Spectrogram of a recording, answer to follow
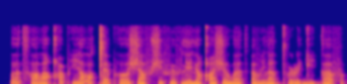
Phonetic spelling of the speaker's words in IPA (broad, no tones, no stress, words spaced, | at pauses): ɤt͡sʰɤlˠa qʰʏpʰi lˠʊǀɛpʰɤ ʃaf ʃifʏf lʲɛlʲɤqʼɛʃə wɐ t͡sʼɐvilad tʰʊɭiɡi ɡɐf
